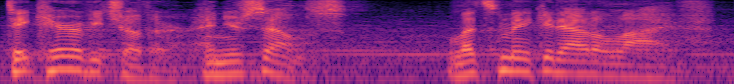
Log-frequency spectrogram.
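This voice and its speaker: An actor playing a decisive, gruffly caring leader of adventurers in a fantasy video game. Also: male voice, medium pitch, lively intonation, moderate pace, over music, lightly acted. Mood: determined. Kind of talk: dramatic fantasy game dialogue.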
